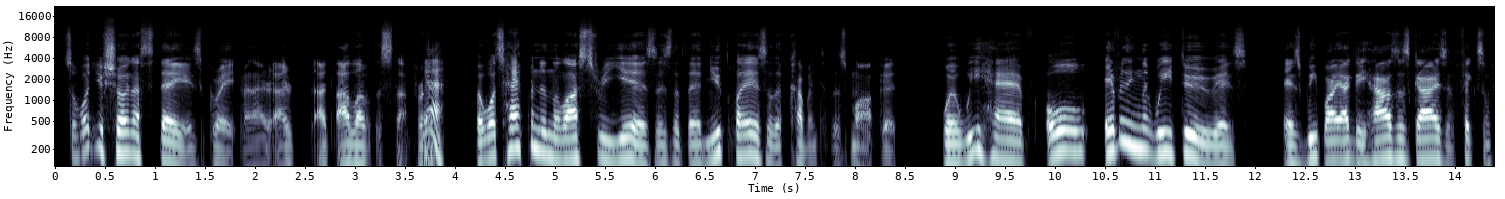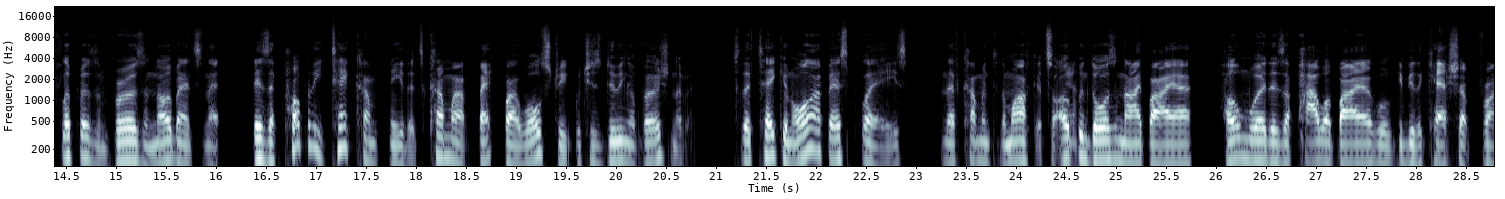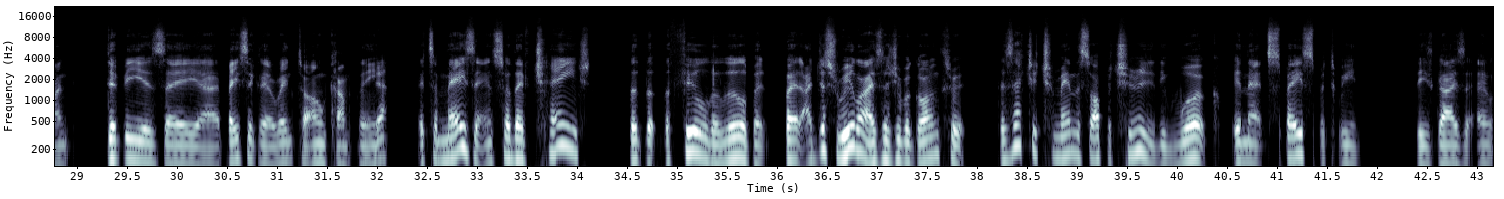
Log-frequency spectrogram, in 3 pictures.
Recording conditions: live audience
